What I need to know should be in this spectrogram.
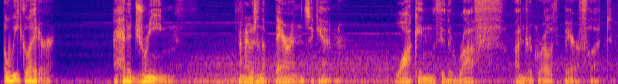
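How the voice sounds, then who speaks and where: Low-voiced haunted teenage boy. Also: measured pace, vocal fry, pauses often, a little mellow, a little hiss or hum. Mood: eerie, brooding. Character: haunted, dazed teenage boy narrating his horror confession. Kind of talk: first-person horror audio drama narration.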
